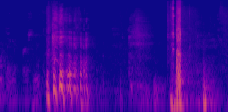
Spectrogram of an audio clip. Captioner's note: people laughing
